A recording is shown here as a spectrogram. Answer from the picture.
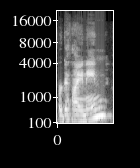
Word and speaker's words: ergothioneine: So, what exactly is ergothioneine? It's called Ergo for short. And to be honest, your pronunciation is great because one of the top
